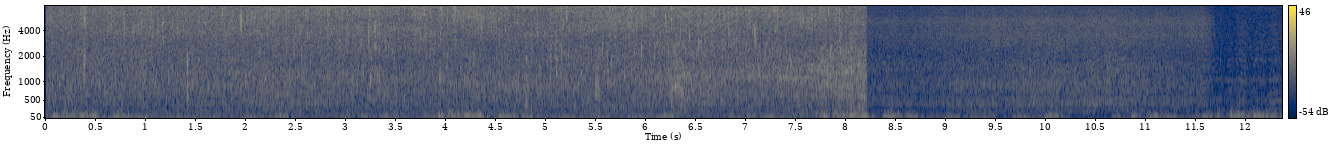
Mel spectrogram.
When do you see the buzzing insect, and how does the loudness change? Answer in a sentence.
You can hear the buzzing insect from 0.0 to 12.3 s, at a steady volume.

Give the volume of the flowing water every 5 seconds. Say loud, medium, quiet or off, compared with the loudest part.
loud, loud, off.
